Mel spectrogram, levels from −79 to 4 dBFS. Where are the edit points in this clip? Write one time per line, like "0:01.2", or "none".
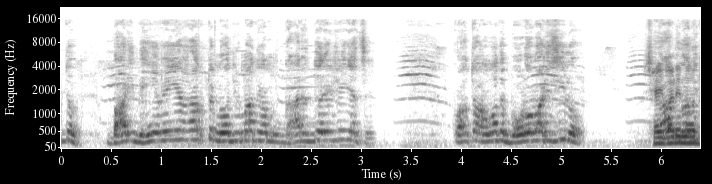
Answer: none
